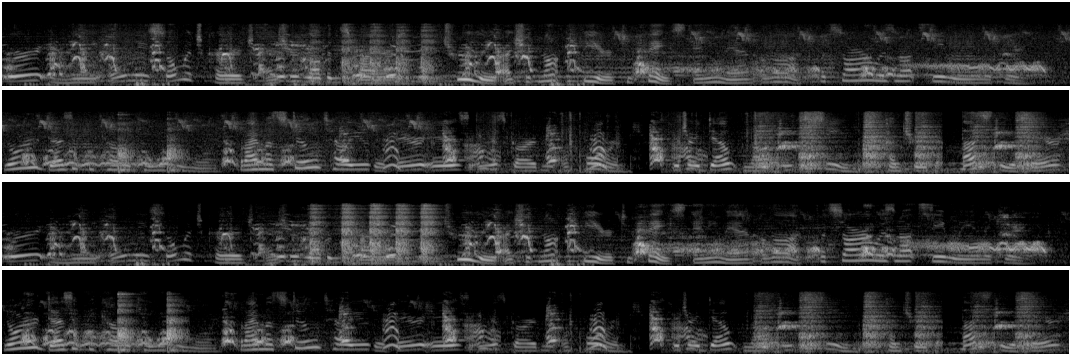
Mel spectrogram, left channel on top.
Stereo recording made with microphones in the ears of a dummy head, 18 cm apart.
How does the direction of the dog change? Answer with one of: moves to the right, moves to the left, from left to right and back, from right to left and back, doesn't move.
from left to right and back.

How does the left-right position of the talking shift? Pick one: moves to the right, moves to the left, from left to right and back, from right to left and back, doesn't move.
from left to right and back.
